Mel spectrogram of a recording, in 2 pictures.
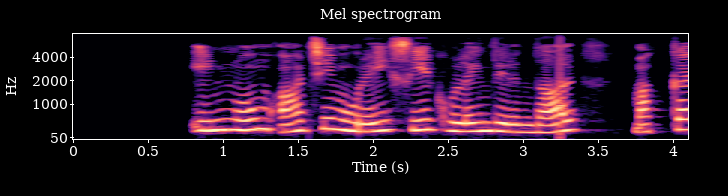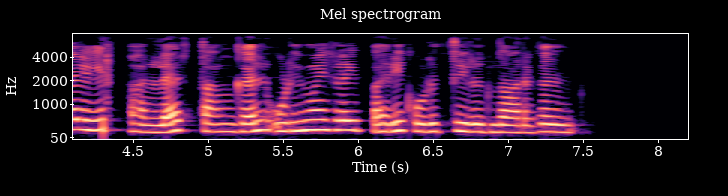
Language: Tamil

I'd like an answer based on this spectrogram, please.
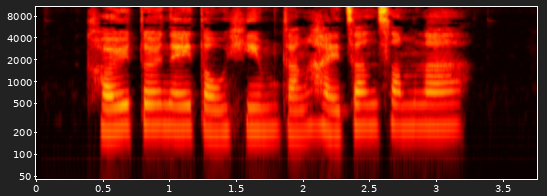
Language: Cantonese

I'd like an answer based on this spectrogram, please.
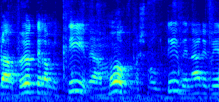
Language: Hebrew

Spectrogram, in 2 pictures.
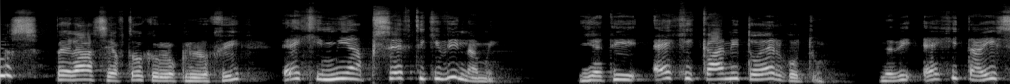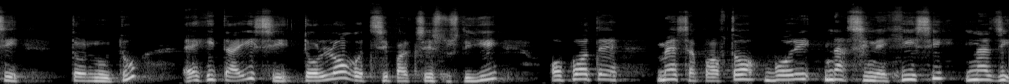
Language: Greek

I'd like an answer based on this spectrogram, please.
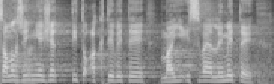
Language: Czech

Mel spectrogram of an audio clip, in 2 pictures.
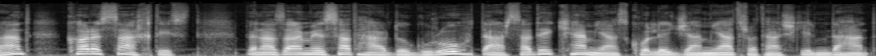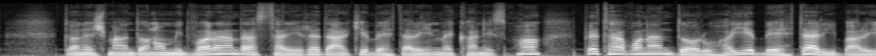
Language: Persian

